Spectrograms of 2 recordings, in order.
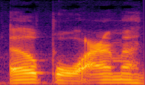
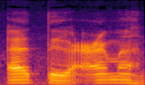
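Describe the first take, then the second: First: The t is thick, with an o-like vowel. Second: The t is thin, with an e-like vowel. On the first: The speaker calls it right. "ditebalkan vokalnya o" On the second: The speaker calls it wrong. "Jangan ate"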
